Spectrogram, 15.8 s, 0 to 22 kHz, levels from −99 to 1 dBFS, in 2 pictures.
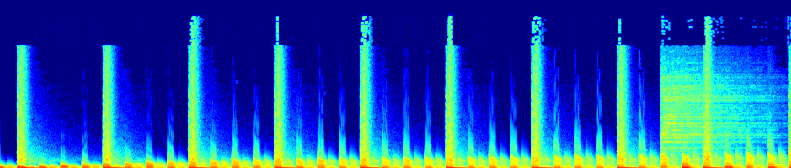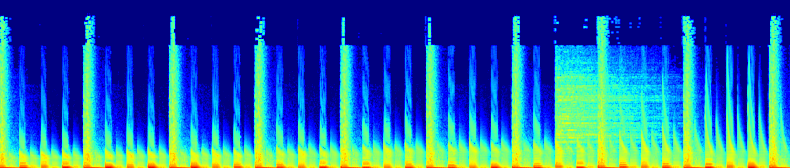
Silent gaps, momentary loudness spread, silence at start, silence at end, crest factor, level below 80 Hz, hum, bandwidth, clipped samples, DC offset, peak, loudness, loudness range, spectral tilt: none; 7 LU; 0 s; 0 s; 14 dB; -24 dBFS; none; 20 kHz; under 0.1%; 0.3%; -6 dBFS; -22 LUFS; 4 LU; -6 dB/octave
